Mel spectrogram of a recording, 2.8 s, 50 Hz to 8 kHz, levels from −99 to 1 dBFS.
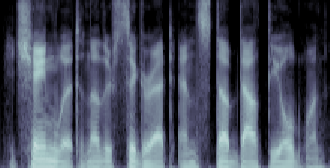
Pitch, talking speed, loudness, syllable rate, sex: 85 Hz, 240 wpm, -22 LUFS, 6.9 syllables/s, male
